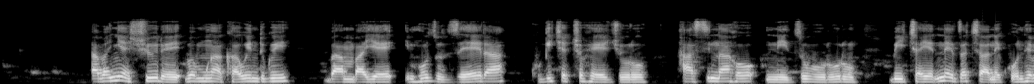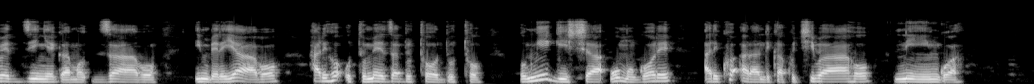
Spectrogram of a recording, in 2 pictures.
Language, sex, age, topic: Rundi, male, 25-35, education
